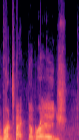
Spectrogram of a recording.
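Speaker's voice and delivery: screaming. Voicing a character who calls to protect the bridge: screaming. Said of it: "he screams out".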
